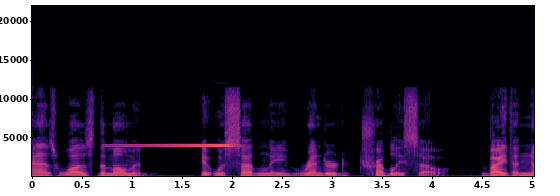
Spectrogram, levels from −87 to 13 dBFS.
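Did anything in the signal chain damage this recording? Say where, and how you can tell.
Yes, there's loudspeaker feedback squeal in the clip. It comes from the analogue side, where the playback speaker leaks back into the mic. From 0.69 s a steady 4 kHz tone creeps in under the speech, swells over about a second, and sits roughly 5 dB above the talker until it cuts at 2.16 s. The loop gain at 4 kHz went past unity, so that single frequency kept feeding on itself until the loop broke.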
